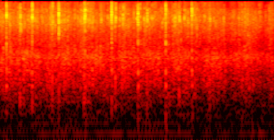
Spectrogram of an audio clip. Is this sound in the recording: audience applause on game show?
yes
